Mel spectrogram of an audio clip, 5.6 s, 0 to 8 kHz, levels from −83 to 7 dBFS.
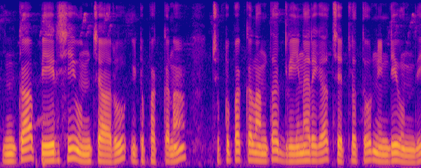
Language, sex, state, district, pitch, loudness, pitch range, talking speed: Telugu, male, Telangana, Mahabubabad, 140 Hz, -16 LUFS, 130-150 Hz, 105 wpm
